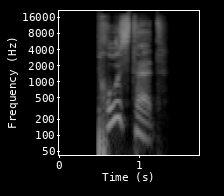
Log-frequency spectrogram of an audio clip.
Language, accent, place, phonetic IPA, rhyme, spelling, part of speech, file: German, Germany, Berlin, [ˈpʁuːstət], -uːstət, prustet, verb, De-prustet.ogg
- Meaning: inflection of prusten: 1. second-person plural present 2. second-person plural subjunctive I 3. third-person singular present 4. plural imperative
